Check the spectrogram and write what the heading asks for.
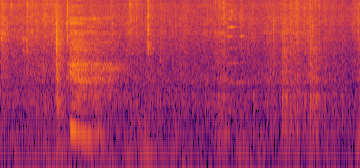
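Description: Faint rustling of pothos leaves and potting soil with small clicks as hands work a loose cutting back into a pot, with a short falling sigh about a second in.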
